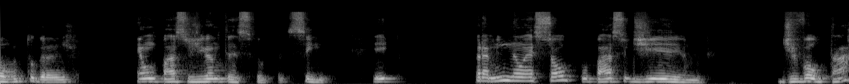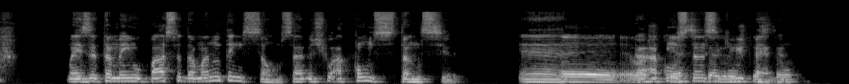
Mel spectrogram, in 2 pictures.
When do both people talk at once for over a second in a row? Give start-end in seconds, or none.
14.8-16.4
